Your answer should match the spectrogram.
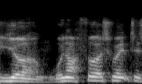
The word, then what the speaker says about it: Yeung: mali so you know just explain that phonetic correction y-e-u-n-g because it's a cantonese dialect not mine obviously because i'm terrible at the cantonese but yang is the written standard why ing but it's actually young when i first went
